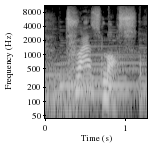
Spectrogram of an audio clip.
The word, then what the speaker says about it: Trasmoz: Today I'm at a camper park which is in a place called, if I pronounce this correctly, Trasmoz.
